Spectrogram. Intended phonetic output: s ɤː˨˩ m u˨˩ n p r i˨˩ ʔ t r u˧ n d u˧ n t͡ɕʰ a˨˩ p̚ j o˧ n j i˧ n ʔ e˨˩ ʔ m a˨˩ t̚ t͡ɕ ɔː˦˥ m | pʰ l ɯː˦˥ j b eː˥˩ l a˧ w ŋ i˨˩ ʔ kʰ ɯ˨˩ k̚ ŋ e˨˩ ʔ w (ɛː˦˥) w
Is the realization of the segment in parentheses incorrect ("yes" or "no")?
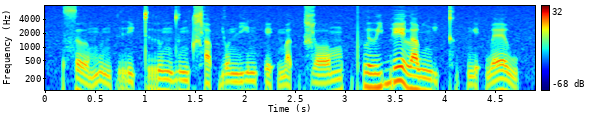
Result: yes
